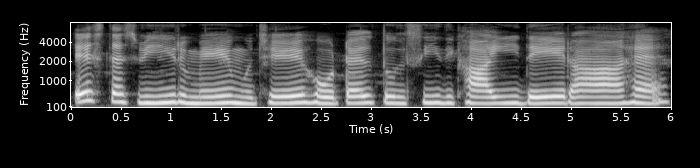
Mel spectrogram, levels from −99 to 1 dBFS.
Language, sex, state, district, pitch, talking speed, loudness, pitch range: Hindi, female, Madhya Pradesh, Katni, 230 Hz, 100 wpm, -12 LUFS, 220-240 Hz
